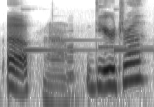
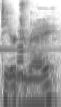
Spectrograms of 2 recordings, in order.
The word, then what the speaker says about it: Deirdre: technically but next Oh deirdre a nut its Dierdre Dierdre I'm saying it wrong this entire time it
